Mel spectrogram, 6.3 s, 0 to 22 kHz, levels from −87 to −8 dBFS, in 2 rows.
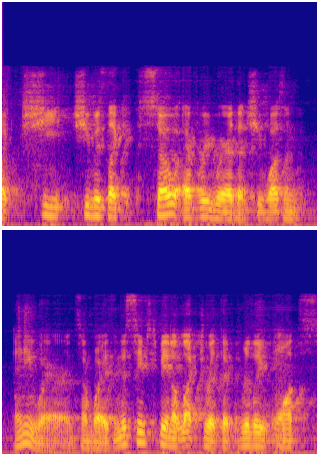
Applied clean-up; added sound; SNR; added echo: neural separator model SepFormer DNS4.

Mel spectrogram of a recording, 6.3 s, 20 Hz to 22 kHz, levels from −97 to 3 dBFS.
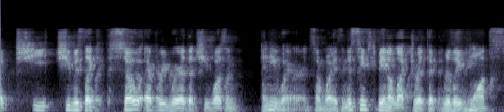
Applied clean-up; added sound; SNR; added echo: neural mask model DeepFilterNet 3.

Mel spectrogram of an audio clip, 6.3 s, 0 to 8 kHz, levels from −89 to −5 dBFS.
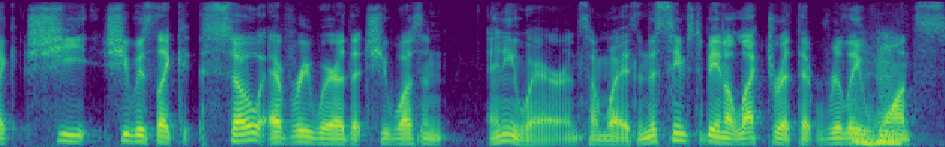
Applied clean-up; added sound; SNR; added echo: none; none; none; none.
